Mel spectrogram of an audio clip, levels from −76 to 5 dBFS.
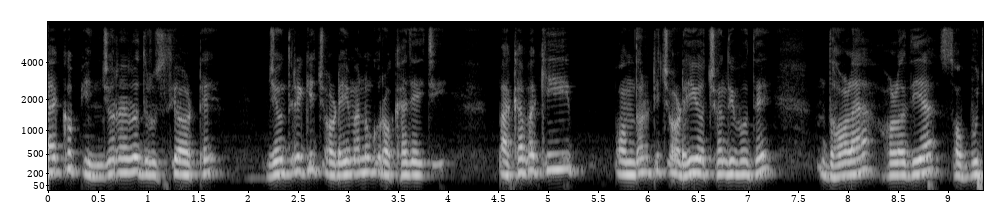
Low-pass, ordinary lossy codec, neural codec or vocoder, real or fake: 7.2 kHz; none; none; real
